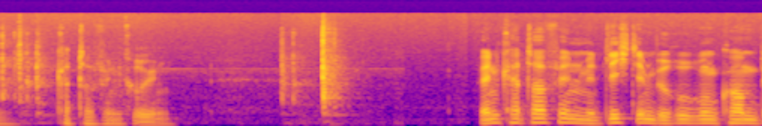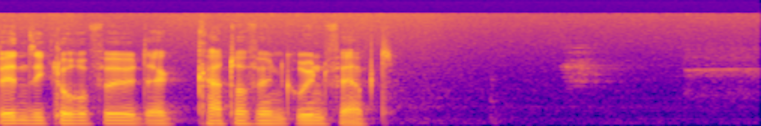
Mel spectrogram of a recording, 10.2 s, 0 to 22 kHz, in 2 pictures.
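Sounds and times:
typing on a laptop keyboard: 0.0 - 0.4, 1.9 - 2.4
speech: 0.4 - 1.3, 3.2 - 7.8.

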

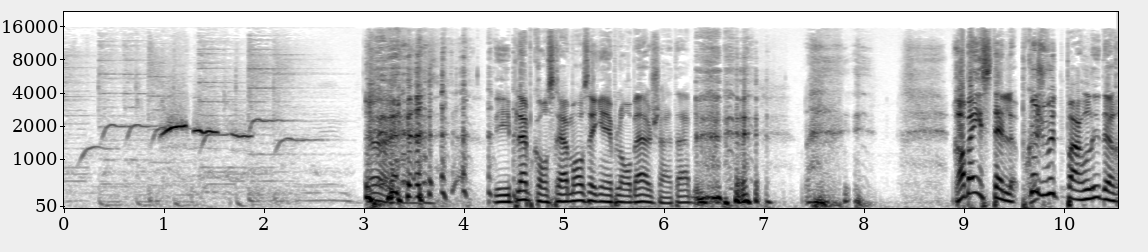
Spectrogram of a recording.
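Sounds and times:
person whistling a short wavering tune: 0.0 - 2.6
laughter: 3.0 - 4.5
speech: 3.2 - 3.7, 4.3 - 7.0, 9.0 - 10.5.

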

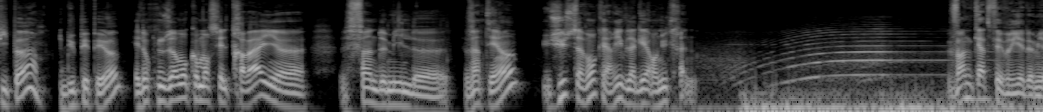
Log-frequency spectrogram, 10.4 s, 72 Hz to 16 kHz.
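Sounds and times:
speech: 0.0 - 7.1, 9.6 - 10.4
heavy low rumble of city or wind noise: 6.5 - 10.4
air raid siren winding up to a high wail: 7.0 - 10.4.

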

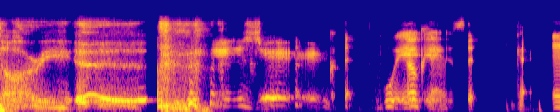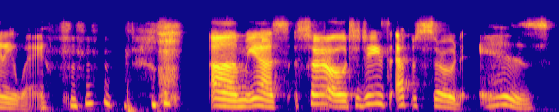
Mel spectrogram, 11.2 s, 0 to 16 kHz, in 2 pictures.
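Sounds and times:
brief vocal noises and soft breathy catches: 0.0 - 2.2, 6.3 - 7.4
rough coughing burst: 0.0 - 2.2
throat clearing after laughing: 0.8 - 2.1
speech: 1.6 - 11.1.

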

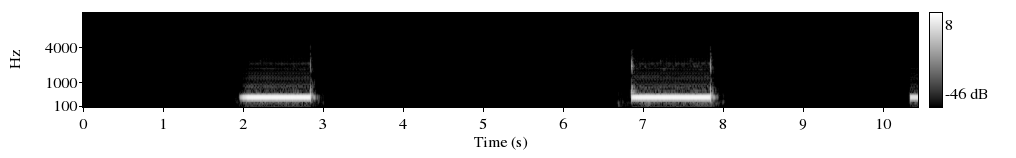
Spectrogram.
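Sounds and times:
ringback tones of an outgoing phone call: 2.0 - 2.9, 6.9 - 8.0.

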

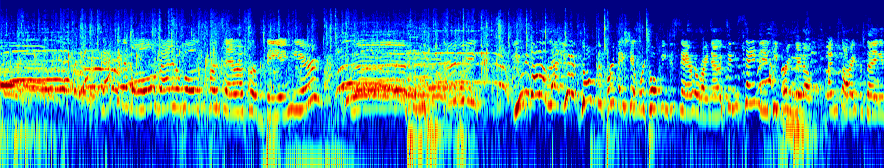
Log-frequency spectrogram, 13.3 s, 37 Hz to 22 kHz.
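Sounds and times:
audience cheering with whoops and excited voices: 0.0 - 2.4, 4.9 - 8.5
loud audience applause: 0.0 - 10.0
speech: 3.4 - 5.4, 9.2 - 13.2
laughter: 10.6 - 13.2.

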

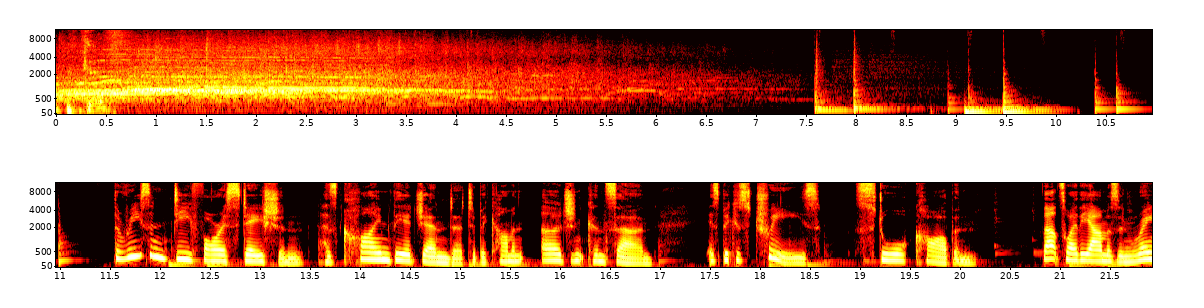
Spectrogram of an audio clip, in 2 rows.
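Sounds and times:
large crowd applauding and cheering for a speech: 0.0 - 8.0
speech: 0.3 - 0.7, 11.6 - 20.2, 20.8 - 21.9.

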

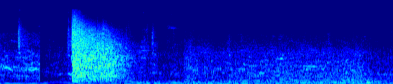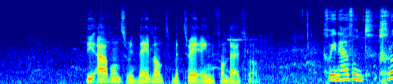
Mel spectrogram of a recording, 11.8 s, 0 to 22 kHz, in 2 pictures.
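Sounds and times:
faint gunshot cracks: 0.2 - 7.1
steady low rumble of outdoor noise: 0.6 - 11.7
booming gunshot: 1.1 - 2.1
speech: 7.2 - 9.9, 10.8 - 11.7.

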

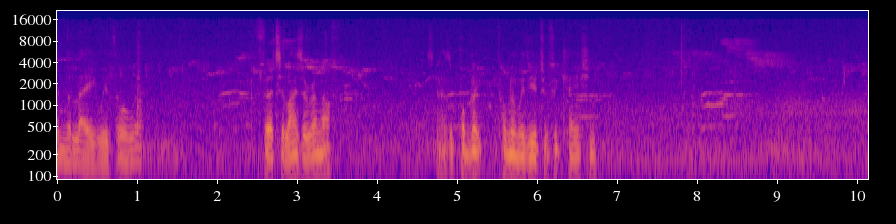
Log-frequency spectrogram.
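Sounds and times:
faint birdsong in open countryside: 0.0 - 10.1
steady outdoor hum: 0.0 - 10.1
speech: 0.1 - 1.2, 2.6 - 3.6, 4.7 - 6.9
bird chirps and short whistled notes in open countryside: 1.3 - 10.1.

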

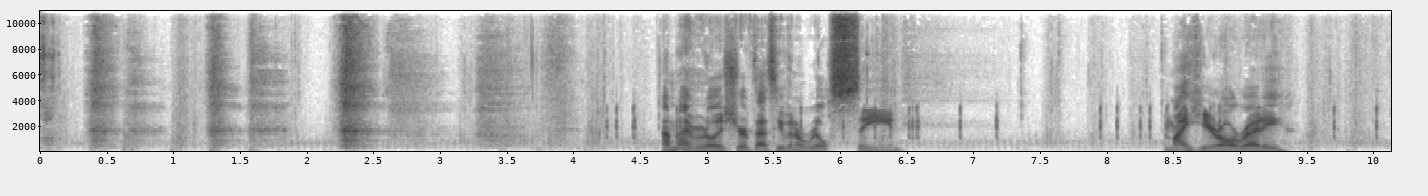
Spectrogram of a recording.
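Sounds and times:
person imitating shaky frightened breathing: 0.0 - 4.2
speech: 4.7 - 6.6, 8.5 - 9.4.

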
